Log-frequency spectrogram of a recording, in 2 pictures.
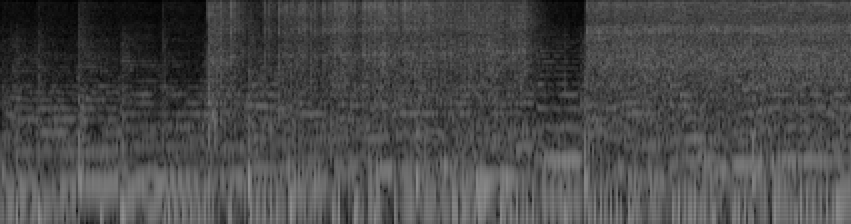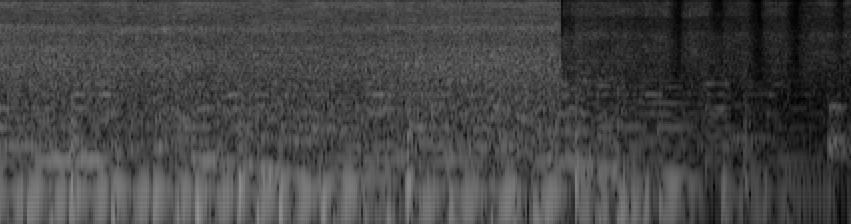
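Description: Over background music with a steady beat, a wire-feed welder crackles on the steel motorcycle frame for a couple of seconds, then an angle grinder grinds the frame tube with a steady high whine for about six seconds and stops near the end.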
